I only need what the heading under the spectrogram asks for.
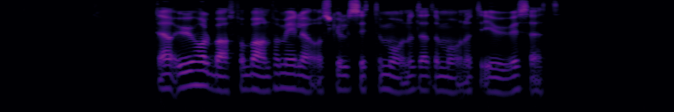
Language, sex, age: Norwegian, male, 21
